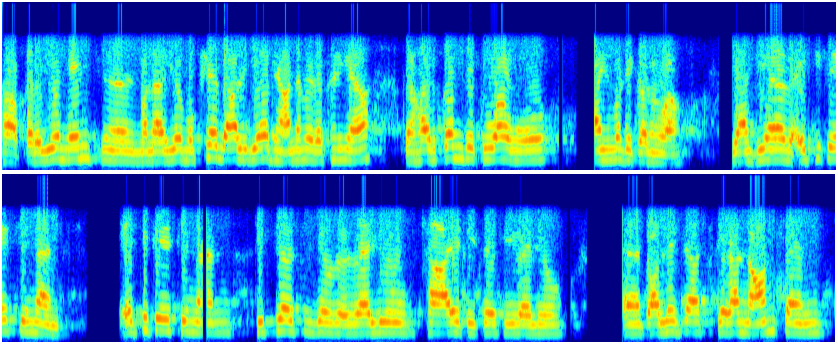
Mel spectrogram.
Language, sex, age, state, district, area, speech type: Sindhi, female, 60+, Maharashtra, Thane, urban, conversation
